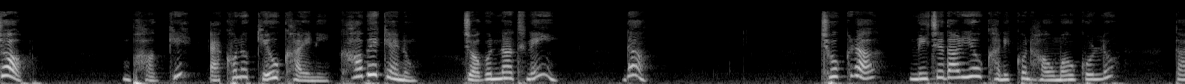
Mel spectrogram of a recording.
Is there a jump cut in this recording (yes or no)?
yes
